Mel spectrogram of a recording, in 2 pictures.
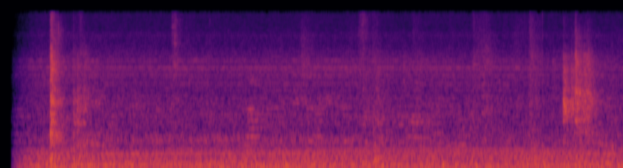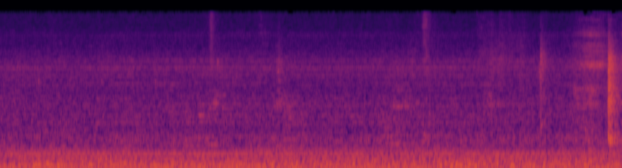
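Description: A metal spoon knocking and scraping against an aluminium saucepan as minced chicken salad is stirred: a sharp clink about half a second in, a longer scrape near six seconds, and a few fainter taps. Underneath, a steady low electrical hum.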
